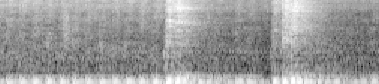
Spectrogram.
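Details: Honda Grom small single-cylinder engine: steady low thumping idle with two quick throttle blips that rise and settle cleanly; healthy.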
